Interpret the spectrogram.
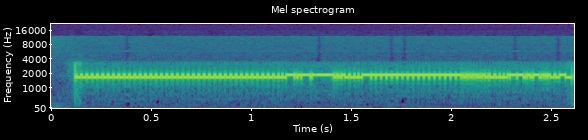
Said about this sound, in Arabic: ولما تتصل الفاكس ذيك الفتره تو نازل الناس ما تعرف الفاكس فانت تتصل على فاكس مطار الرياض القديم يحول لك تليفون ثم يحول لك فاكس في, في النغمه الرابعه او الثالثه يحول على فاكس فالناس تسمع كانه رفع السماعه وبعدين ظهر الصفير هذا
